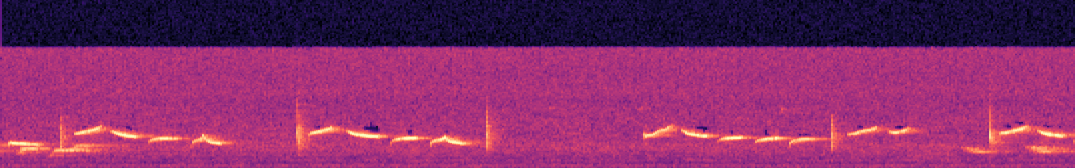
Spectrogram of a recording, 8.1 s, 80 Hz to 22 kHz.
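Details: A male Blue-and-white flycatcher singing on the Mizusawa forest road, Tanzawa, Japan, on 8 June 2020: clear, high whistled phrases of falling and rising notes about every two and a half seconds, over soft background hiss.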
